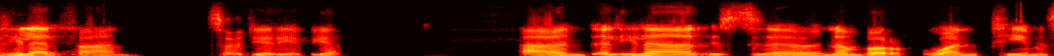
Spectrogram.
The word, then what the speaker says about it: Al-Hilal: Am I pronouncing that right? Al-Hilal, yeah.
